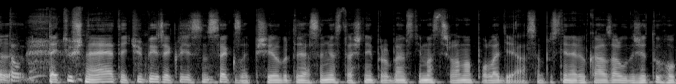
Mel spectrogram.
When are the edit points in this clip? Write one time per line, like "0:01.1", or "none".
0:02.4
